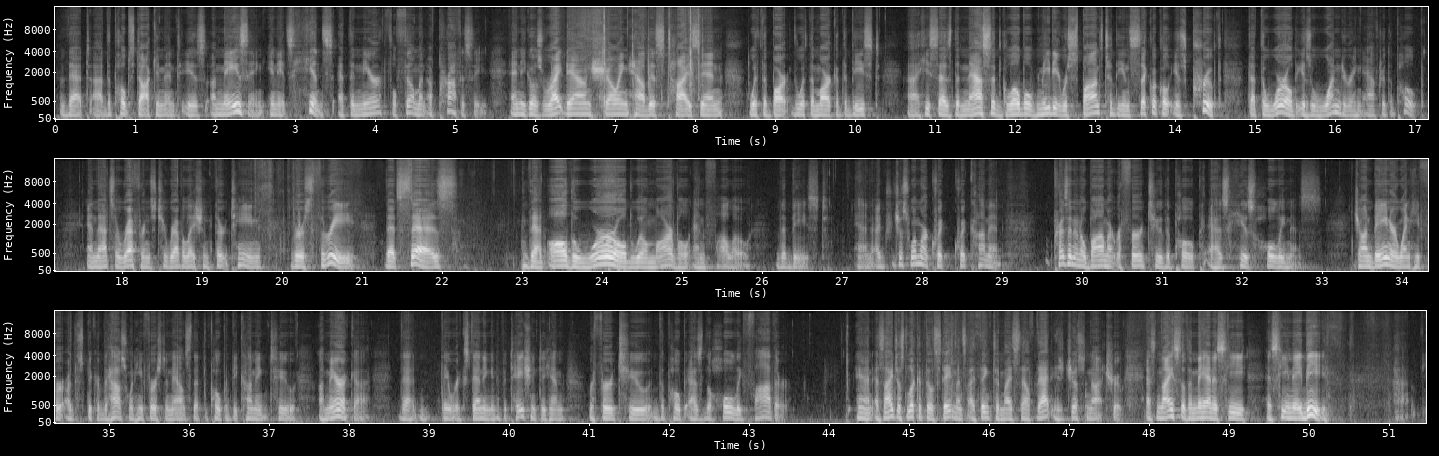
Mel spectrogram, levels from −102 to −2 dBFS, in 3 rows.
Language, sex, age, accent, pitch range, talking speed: English, male, 50-69, American, 125-145 Hz, 185 wpm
